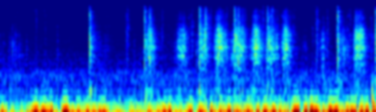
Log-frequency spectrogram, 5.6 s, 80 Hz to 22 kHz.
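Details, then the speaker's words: DHK Maximus 1/8 RC monster truck, center differential already replaced: sharp, irregular clicks and clacks a few times a second as the drivetrain turns, from the failing front differential; a loose screw and wobbling C-cup also noted. "that is the front differential we did replace the center differential"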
